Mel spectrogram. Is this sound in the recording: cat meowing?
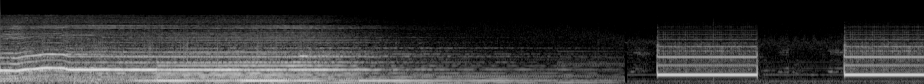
no

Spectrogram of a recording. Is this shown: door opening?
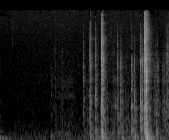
yes

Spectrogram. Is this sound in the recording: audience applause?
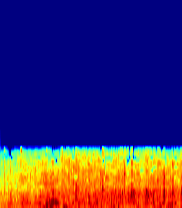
yes

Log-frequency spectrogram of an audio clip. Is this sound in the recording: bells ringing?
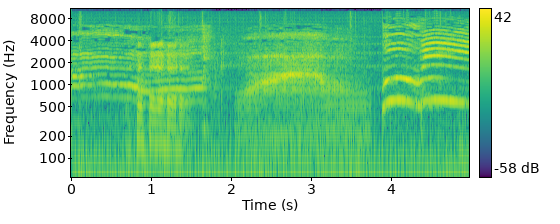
no

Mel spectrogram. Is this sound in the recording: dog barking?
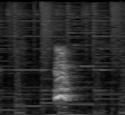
yes

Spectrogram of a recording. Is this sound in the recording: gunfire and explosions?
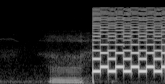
no

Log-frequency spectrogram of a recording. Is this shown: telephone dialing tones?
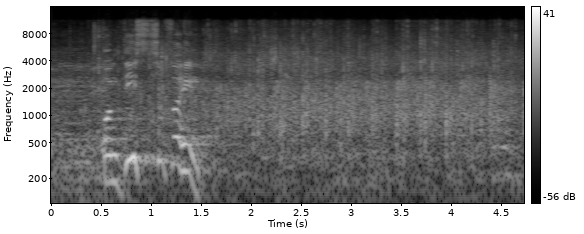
no

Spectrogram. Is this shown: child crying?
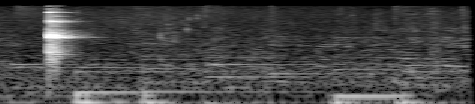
no

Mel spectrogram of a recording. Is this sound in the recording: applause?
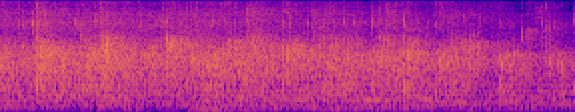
yes

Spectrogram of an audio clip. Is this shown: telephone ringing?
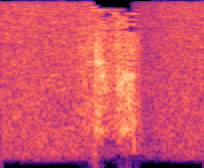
no

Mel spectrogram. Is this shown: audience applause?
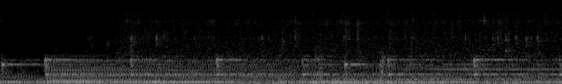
no

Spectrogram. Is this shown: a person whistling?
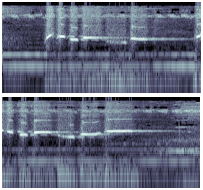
yes

